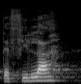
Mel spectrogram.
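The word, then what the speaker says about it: תְּפִלָּה: La oración, según el Strong, es la palabra 8605, que se pronuncia tefilá.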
